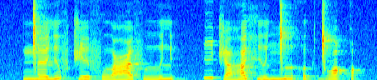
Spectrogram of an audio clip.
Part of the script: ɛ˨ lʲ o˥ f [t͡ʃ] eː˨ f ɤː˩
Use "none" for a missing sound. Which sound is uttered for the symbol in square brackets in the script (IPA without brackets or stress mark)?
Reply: t͡ʃ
